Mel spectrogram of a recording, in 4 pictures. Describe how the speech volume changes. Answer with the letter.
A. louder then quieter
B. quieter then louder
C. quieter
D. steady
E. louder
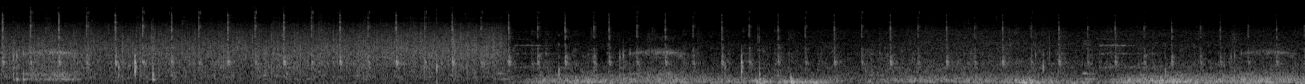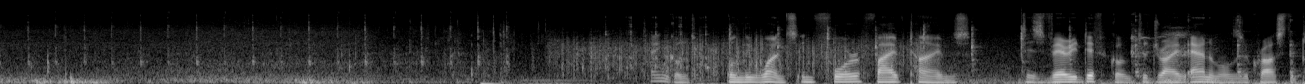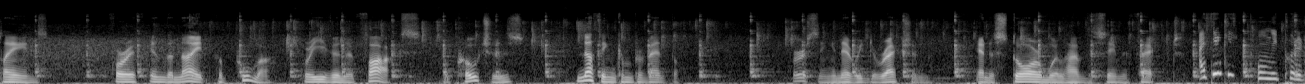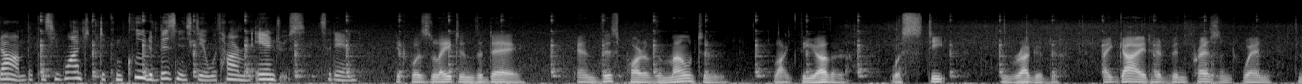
D.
